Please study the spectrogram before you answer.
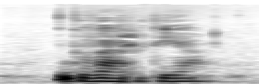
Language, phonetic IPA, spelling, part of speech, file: Polish, [ˈɡvardʲja], gwardia, noun, LL-Q809 (pol)-gwardia.wav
